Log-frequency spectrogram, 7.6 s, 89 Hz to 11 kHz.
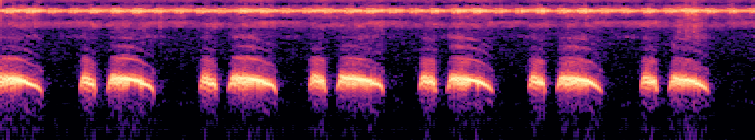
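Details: Spotted dove battling a decoy bird in the Central Highlands forest of Vietnam, 19 October 2020: rhythmic run of about seven short-long coo pairs, low and hollow, evenly about a second apart, thin high hum throughout.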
